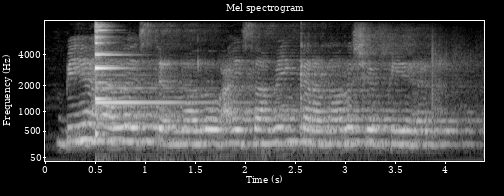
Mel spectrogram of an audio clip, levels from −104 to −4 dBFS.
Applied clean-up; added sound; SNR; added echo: none; Dishes, pots, and pans; -4 dB; reverberation time 2.2 s.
